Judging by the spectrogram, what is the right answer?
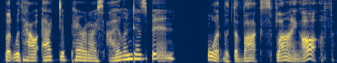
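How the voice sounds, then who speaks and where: A woman's voice: low voice, very animated, moderate pace, dry recording, full character voice. A woman playing a sardonic, bloodthirsty corporate officer in a video game, with dry, haughty delivery and folksy, ornate, old-fashioned phrasing. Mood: resigned, dry. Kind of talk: video game character dialogue.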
